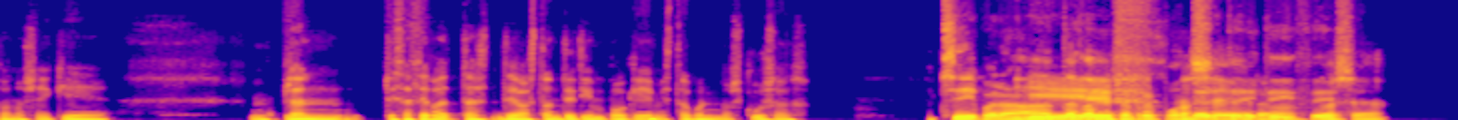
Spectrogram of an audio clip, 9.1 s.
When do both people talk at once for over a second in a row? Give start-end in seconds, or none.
6.3-8.5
